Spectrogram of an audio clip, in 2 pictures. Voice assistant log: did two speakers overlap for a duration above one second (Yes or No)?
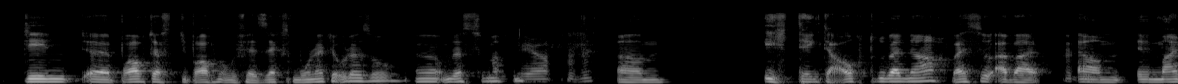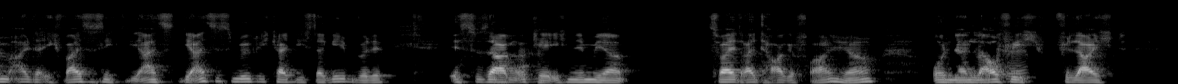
No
